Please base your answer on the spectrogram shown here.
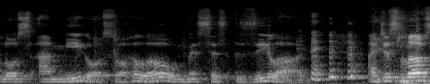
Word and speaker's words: Szelog: Zlog. I just love saying your last name, Zeog, and I've learned how to say it cuz the S is silent, right?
